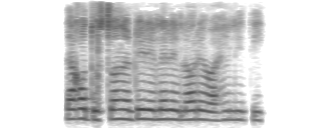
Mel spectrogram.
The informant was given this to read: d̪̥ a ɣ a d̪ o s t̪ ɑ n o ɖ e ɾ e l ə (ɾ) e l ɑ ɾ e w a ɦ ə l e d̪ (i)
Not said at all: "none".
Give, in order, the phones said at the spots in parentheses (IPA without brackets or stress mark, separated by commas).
ɾ, i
